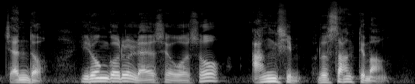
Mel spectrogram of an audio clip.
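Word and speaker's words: ressentiment: 반면에 반미, 반일, 종중, 친북, 햇볕, 민족, 평화, 페미, 젠더 이런 거를 내세워서 앙심, 르상티망 불어 발음하면 더 멋져요. 르상티망 영어로는 리젠트먼트죠.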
